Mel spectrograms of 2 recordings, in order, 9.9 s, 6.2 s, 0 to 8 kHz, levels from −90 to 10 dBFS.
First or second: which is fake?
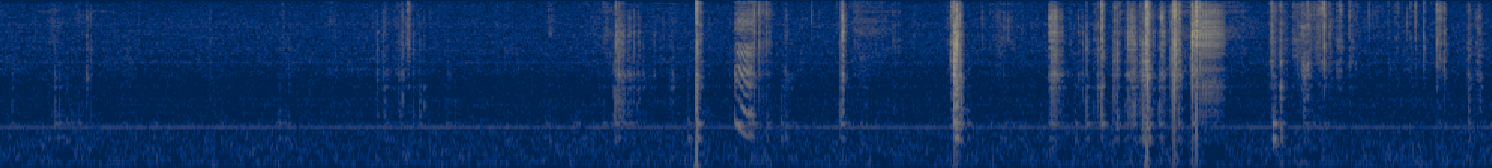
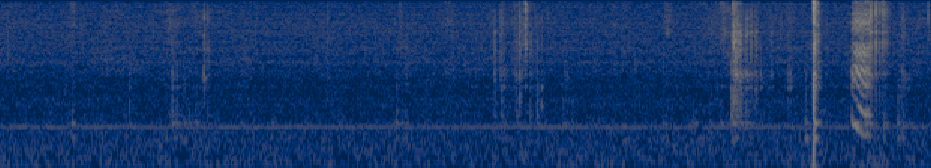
second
